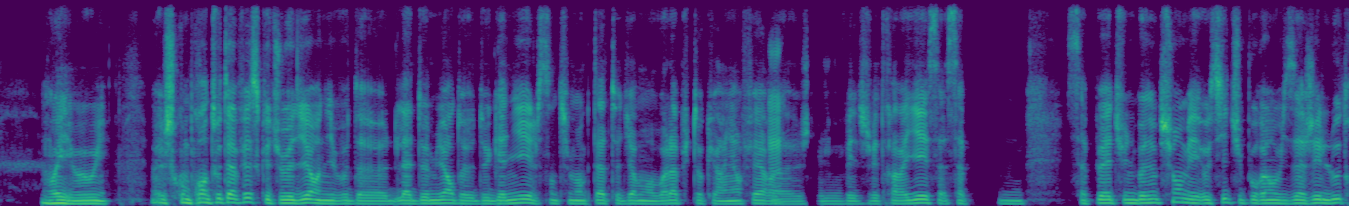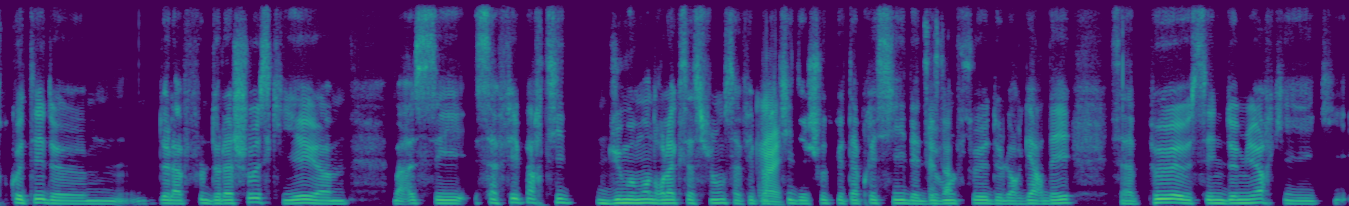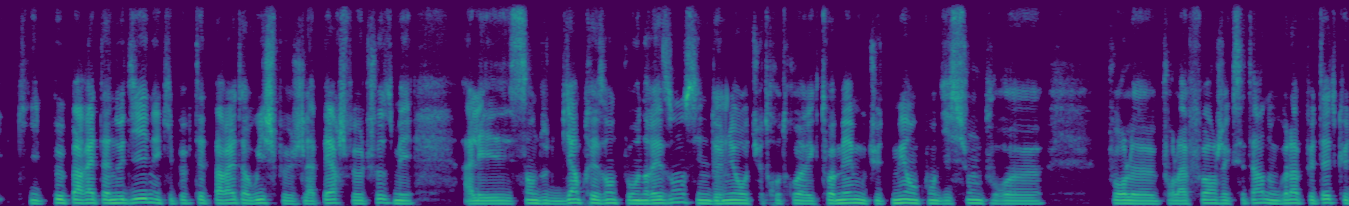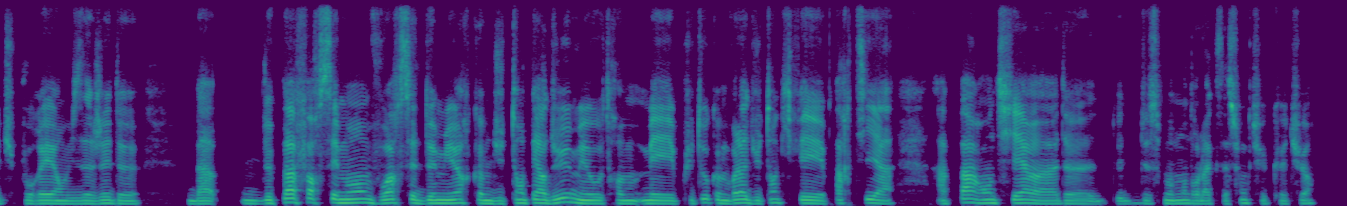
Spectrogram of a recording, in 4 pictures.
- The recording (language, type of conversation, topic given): French, advice, Comment trouver du temps pour mes passions malgré un emploi du temps chargé ?
- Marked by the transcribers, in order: tapping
